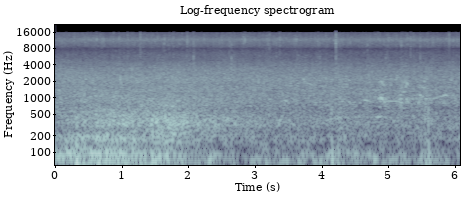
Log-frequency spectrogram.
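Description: Steady rain falling, an even hiss, with a low rumble during the first couple of seconds.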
